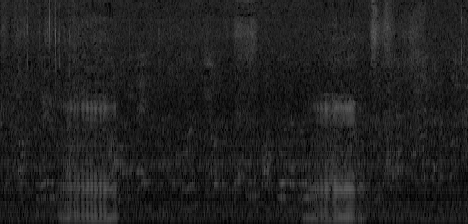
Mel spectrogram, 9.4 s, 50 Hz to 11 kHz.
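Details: Pug dog snoring with eyes open: two loud rattling snores about five seconds apart with quiet breathing between, roughly 12 breaths a minute; snoring of a flat-faced dog.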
